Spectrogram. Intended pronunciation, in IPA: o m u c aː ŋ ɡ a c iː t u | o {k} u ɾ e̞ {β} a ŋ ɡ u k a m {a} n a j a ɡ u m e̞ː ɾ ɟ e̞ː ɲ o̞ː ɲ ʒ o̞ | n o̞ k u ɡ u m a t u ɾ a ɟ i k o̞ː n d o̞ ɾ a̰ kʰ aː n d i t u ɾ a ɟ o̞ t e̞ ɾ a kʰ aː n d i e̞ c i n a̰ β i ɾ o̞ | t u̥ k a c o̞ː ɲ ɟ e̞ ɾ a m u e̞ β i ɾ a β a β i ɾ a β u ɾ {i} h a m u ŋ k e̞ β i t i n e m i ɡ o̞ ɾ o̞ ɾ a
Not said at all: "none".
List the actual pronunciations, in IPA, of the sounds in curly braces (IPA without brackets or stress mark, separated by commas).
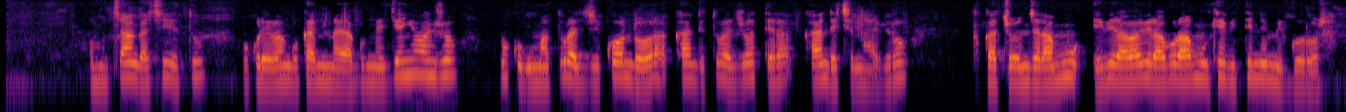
k, β, i, a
